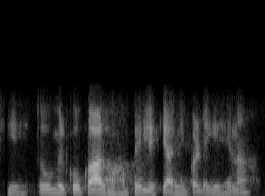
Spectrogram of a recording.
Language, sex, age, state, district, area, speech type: Hindi, male, 18-30, Madhya Pradesh, Ujjain, rural, conversation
